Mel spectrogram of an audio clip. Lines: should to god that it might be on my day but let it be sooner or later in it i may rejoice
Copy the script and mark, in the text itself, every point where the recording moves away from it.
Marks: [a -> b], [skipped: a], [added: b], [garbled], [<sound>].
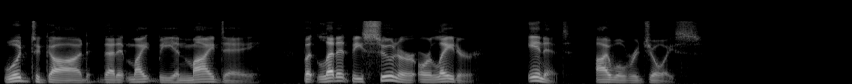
[should -> would] to god that it might be [on -> in] my day but let it be sooner or later in it i [may -> will] rejoice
